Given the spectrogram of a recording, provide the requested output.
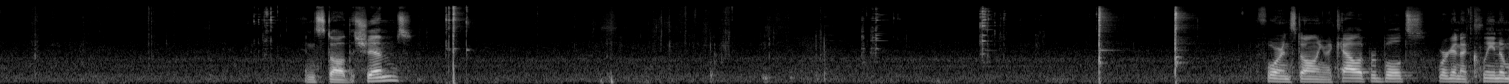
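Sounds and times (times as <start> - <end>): metal clips snapping on: 4.4 - 4.8.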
